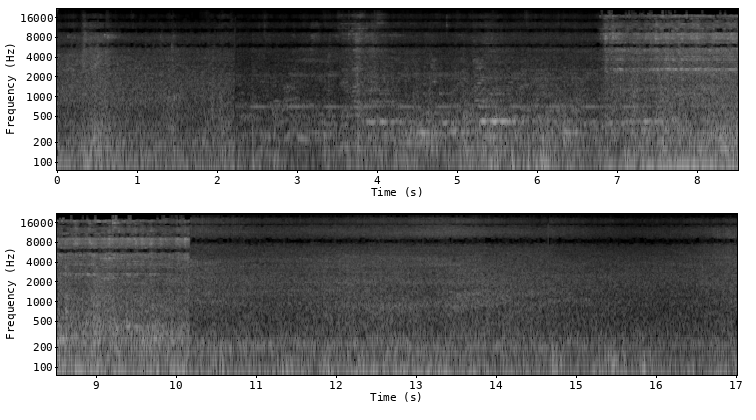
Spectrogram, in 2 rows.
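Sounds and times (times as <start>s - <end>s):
train wheels rumbling on rails: 0.0s - 13.0s
high wheel squeal: 3.8s - 10.2s.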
